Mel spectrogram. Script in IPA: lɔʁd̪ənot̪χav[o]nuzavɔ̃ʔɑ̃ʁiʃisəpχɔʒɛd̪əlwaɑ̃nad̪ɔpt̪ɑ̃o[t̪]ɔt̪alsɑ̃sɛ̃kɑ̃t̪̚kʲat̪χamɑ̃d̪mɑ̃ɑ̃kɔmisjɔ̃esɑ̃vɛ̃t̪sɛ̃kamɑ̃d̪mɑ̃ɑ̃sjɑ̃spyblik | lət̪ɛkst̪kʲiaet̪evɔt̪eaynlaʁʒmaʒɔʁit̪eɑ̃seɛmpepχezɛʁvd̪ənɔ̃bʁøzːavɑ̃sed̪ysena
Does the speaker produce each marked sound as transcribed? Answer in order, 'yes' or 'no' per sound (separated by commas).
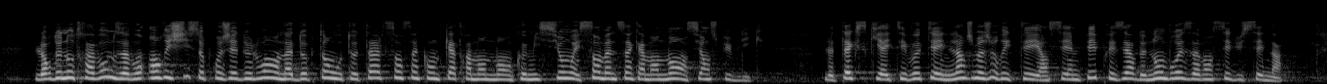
yes, yes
